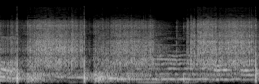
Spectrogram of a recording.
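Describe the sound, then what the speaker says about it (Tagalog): Fireworks display at an outdoor public event in Urbiztondo, heard as a dense, continuous crackling roar with several sharp bangs standing out, loud and close throughout. "nakakatuwa manood ng fireworks display"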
